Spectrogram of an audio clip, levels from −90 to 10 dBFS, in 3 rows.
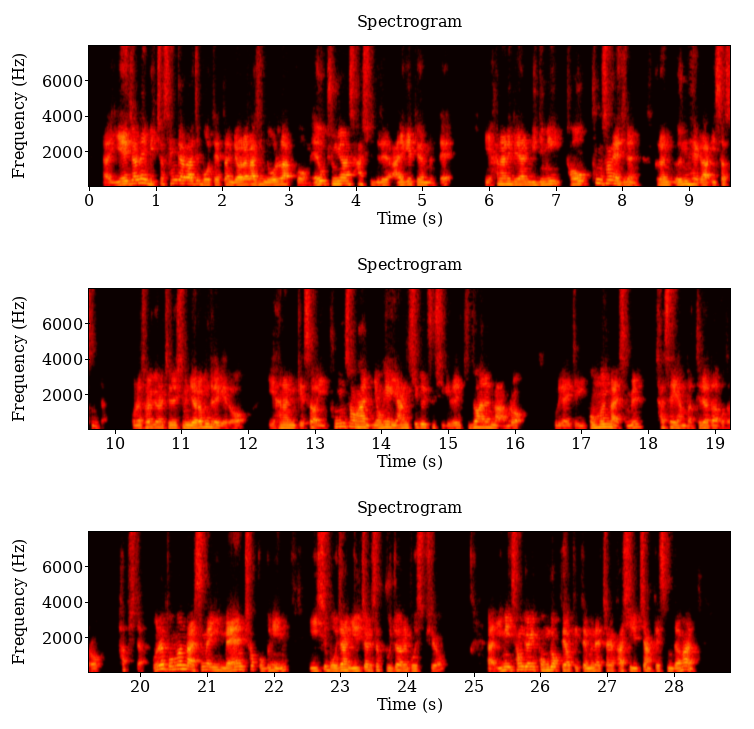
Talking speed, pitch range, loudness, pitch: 370 characters per minute, 135-165 Hz, -32 LUFS, 145 Hz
